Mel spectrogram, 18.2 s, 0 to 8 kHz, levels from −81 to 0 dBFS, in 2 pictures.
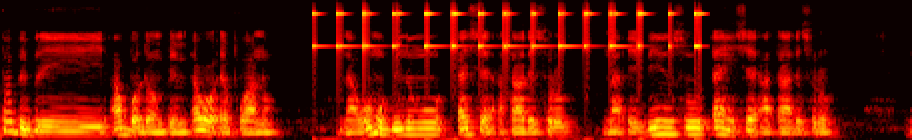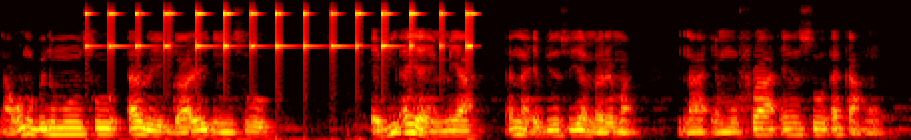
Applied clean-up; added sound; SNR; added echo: none; Glass; -1 dB; reverberation time 0.3 s.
